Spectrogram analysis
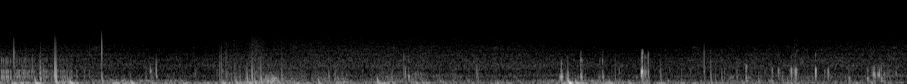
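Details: Hungry stomach rumbling before dinner: low gurgling rumbles and brief squelches, ordinary hunger borborygmi.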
